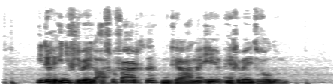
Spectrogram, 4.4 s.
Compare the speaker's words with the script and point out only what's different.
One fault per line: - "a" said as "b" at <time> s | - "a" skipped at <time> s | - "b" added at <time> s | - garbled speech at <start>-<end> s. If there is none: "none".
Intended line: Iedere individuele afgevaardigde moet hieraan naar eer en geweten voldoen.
none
